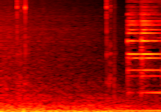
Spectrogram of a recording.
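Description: Subscribe-animation sound effects: a few short clicks, then a bright bell chime that starts about one and a half seconds in and rings on, over a steady low rumble.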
